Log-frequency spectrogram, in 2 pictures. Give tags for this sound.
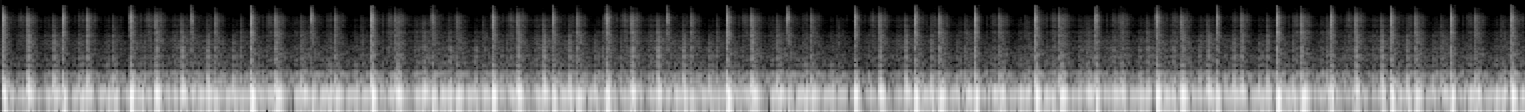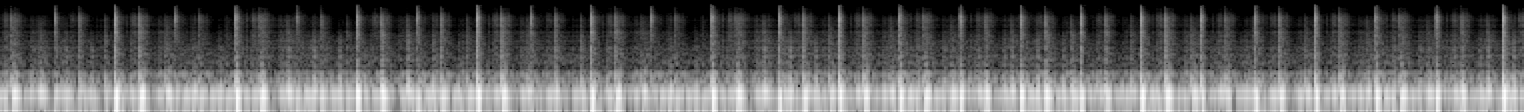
sounddesign dub drums experimental reaktor

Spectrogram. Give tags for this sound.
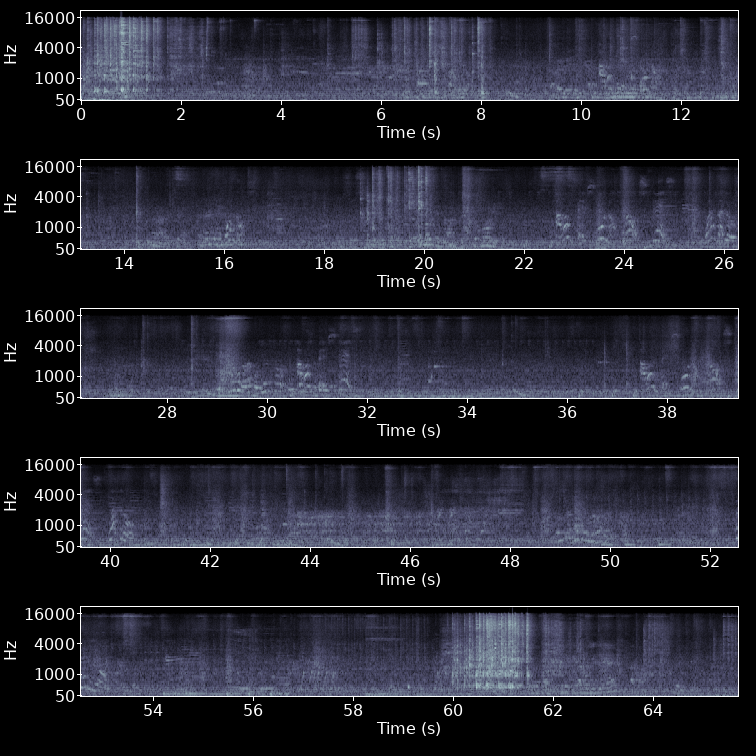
game sound award coins gameroom machine

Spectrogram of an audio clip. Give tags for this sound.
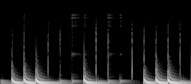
drumloop electro 125-bpm

